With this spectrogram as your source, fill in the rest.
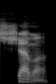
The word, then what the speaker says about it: Shema: And yes, it's pronounced Shema.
